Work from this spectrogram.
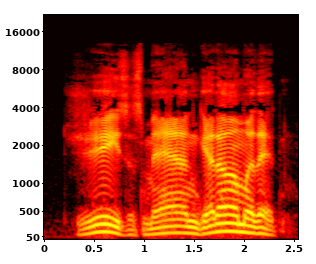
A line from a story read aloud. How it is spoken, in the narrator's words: grumbled Flynn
